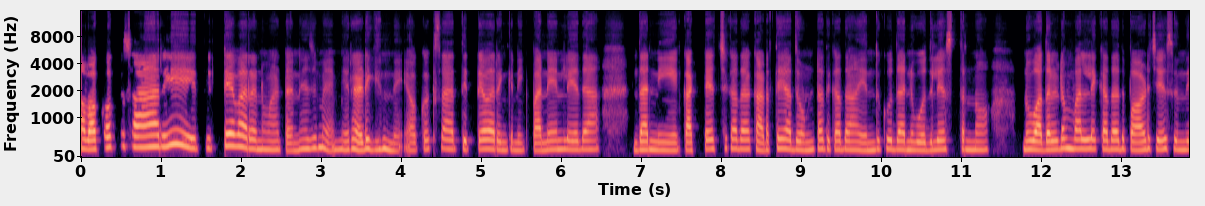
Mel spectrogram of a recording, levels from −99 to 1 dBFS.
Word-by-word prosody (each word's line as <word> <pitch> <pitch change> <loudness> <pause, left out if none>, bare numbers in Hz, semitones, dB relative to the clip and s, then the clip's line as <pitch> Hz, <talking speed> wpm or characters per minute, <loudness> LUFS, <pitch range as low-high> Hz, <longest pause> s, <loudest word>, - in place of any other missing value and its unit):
ఒక్కొక్కసారి 275 +3 +3 0.5
తిట్టేవారనమాట. 240 -5 +2 0.2
నిజమే, 240 +1 -1 0.2
మీరడిగింది. 215 -1 +1 0.2
ఒక్కొక్కసారి 225 +2 -5
తిట్టేవారు, 220 0 +1
"ఇంకా 200 0 -7
నీకు 195 +1 -11
పనేం 210 +3 -1
లేదా, 215 0 -1 0.6
దాన్ని 205 -1 +1 0.3
కట్టేయొచ్చు 225 +5 -1
కదా! 230 -1 +1
కడితే 205 +5 -1
అదుంటది 215 +2 -2
కదా! 215 0 -1 0.2
ఎందుకు 215 +4 -4
దాన్ని 205 -1 0
ఒదిలేస్తున్నావు, 210 0 -3 0.4
నువ్వు 215 0 +3
వదలడం 215 +4 +2
వల్లే 230 0 +2
కదా! 220 0 +2
అది 235 - -4
పాడుచేసింది. 220 +1 -1
220 Hz, 110 wpm, -23 LUFS, 210-235 Hz, 0.6 s, ఒక్కొక్కసారి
